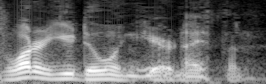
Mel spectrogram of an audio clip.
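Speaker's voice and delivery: soft comforting question, barely voiced; gentle whisper. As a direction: speak it close and tender, as God to you. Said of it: "When he says".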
